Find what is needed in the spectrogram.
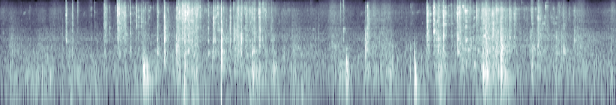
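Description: Icicles snapping and breaking off a roof edge as they are grabbed and knocked down, a rapid clatter of sharp cracks in two bursts, the first about a second in, the second about four seconds in.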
